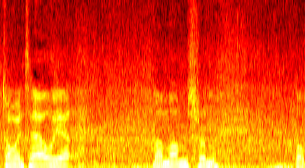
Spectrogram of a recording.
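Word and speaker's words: Tomintoul: Tom and tail towel I wondered how it was said oh it's pronounced Tom and towel yeah my mom's from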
